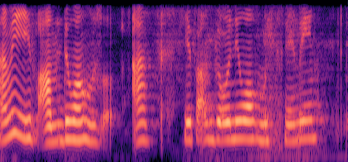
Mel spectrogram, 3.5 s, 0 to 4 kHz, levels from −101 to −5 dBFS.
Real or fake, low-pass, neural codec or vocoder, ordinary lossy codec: fake; 3.6 kHz; codec, 16 kHz, 4 kbps, X-Codec, HuBERT features, trained on LibriSpeech; none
